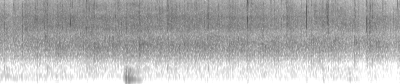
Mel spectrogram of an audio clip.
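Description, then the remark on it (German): An audience at a church service claps steadily throughout, a dense, even patter of many hands, with no talking over it. “Und ja, das ist ein Applaus wert, ja.”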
